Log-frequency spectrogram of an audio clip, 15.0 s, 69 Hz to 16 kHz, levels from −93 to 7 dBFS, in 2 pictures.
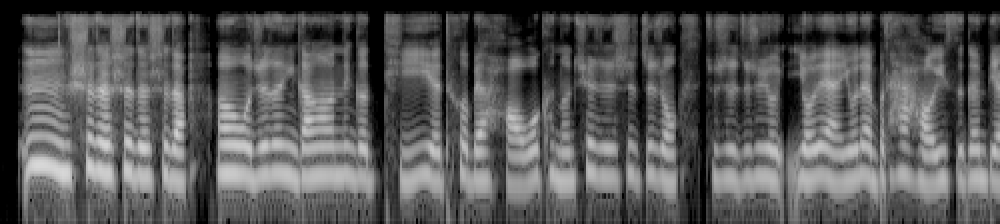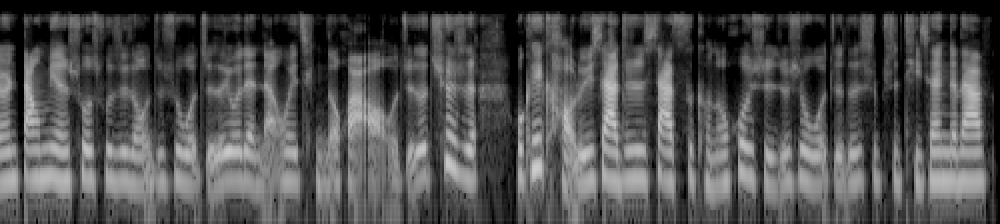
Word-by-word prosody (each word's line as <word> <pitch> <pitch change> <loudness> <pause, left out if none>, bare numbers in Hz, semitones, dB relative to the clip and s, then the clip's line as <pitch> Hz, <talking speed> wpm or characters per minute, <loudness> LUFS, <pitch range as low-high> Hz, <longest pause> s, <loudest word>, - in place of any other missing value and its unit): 嗯， 285 -3 +7
是 280 +3 +3
的 250 -3 +8
是 250 +2 +3
的 225 -2 +4
是 220 +2 -2
的。 205 -3 +5 0.2
呃， 240 0 +6
我 235 -1 +5
觉 225 +2 +2
得 240 +1 +2
你 230 -2 +1
刚 220 +1 +4
刚 230 0 +2
那 230 0 -2
个 220 0 0
提 205 +1 -6
议 - - -3
也 215 -4 +1
特 230 +3 -5
别 205 -1 0
好， 185 -3 -1
我 200 +4 -1
可 230 - -8
能 200 -1 -3
确 230 +5 -4
实 220 -2 -5
是 230 +2 -9
这 230 +2 -7
种 200 -2 -2 0.2
就 215 - -11
是 215 0 -5
就 210 +1 -8
是 220 - -5
有 215 -2 0
有 210 0 -1
点 215 -3 +2
有 205 +2 -1
点 230 -1 +2
不 215 - -5
太 225 +2 -3
好 195 -4 -1
意 200 - -2
思 205 0 -8
跟 215 0 -2
别 205 -1 -1
人 200 +1 -1
当 210 -1 +3
面 215 -2 -1
说 210 +1 -4
出 210 +1 -8
这 200 0 -6
种， 185 -2 -7
就 195 - -13
是 195 +2 -10
我 190 - -4
觉 - - -9
得 - - -4
有 205 0 0
点 195 -2 -3
难 - - -5
为 200 -1 -6
情 195 - -12
的 - - -6
话 - - +1
哦。 - - -1
我 - - -13
觉 380 - -10
得 420 +2 -1
确 310 -9 -2
实 210 -4 -3 0.3
我 220 - -3
可 265 - -1
以 275 - +4
考 185 -9 -2
虑 185 - -1
一 200 - -2
下， 205 -1 +8
就 205 +1 -7
是 210 - -2
下 205 -1 +4
次 200 +2 -9
可 195 -2 -12
能 180 +1 -8
或 235 +5 -4
许 195 -4 -8
就 185 +2 -9
是 200 +2 -9
我 185 -2 -5
觉 - - -10
得 195 0 -9
是 210 +1 -14
不 200 - -18
是 205 - -12
提 195 - -10
前 200 +1 -1
跟 200 - -2
他 200 0 +6
210 Hz, 390 characters per minute, -23 LUFS, 200-230 Hz, 0.3 s, 的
